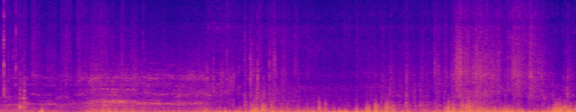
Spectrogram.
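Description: An electric mountain bike's frame rattles and knocks over rough ground.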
